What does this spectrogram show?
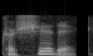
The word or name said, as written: Cushitic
